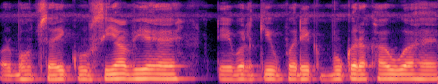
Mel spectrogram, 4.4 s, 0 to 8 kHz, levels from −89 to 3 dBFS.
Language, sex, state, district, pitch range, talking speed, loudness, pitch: Hindi, male, Jharkhand, Deoghar, 120-125 Hz, 190 wpm, -18 LUFS, 125 Hz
